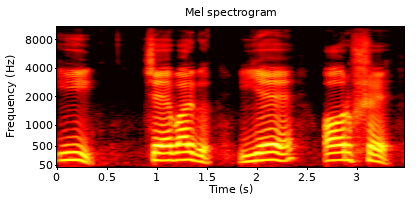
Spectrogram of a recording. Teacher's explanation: इन सभी वर्णों का उच्चारण स्थान आपका तालु होता है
